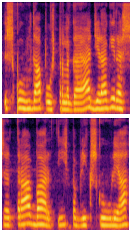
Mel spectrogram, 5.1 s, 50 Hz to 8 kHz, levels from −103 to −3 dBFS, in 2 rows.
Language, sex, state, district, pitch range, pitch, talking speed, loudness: Punjabi, female, Punjab, Kapurthala, 185-210 Hz, 200 Hz, 155 wpm, -14 LUFS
